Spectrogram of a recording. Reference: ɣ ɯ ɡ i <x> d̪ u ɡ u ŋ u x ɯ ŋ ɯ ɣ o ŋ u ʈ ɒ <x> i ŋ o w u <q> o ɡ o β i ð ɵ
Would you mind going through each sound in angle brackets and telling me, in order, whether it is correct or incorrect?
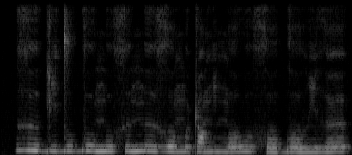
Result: incorrect, incorrect, incorrect

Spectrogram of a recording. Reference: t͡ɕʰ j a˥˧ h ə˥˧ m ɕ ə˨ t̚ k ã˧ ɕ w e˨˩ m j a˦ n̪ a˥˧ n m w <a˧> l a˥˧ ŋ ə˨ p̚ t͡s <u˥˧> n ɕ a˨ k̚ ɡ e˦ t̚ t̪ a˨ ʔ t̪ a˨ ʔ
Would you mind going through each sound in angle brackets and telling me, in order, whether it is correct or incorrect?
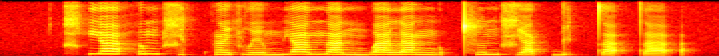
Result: incorrect, incorrect

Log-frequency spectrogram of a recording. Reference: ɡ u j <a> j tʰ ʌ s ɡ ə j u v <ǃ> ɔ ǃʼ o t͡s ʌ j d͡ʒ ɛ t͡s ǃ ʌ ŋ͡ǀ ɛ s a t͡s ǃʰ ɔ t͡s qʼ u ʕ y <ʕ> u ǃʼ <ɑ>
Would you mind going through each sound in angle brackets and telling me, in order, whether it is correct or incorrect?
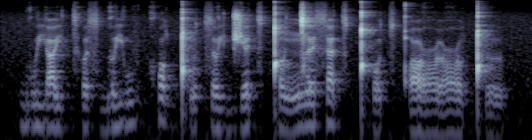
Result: correct, incorrect, correct, incorrect

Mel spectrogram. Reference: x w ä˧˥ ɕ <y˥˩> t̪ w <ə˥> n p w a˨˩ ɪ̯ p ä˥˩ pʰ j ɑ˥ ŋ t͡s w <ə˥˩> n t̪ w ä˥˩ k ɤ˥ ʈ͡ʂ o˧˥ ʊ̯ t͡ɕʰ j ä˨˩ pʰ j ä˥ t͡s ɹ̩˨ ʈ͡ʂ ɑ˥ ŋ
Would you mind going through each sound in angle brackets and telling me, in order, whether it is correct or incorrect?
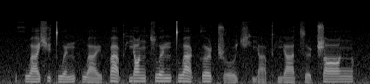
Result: incorrect, incorrect, incorrect

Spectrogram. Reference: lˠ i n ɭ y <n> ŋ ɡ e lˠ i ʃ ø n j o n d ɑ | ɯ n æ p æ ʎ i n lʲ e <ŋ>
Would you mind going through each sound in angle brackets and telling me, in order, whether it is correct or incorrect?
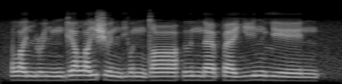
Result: correct, incorrect

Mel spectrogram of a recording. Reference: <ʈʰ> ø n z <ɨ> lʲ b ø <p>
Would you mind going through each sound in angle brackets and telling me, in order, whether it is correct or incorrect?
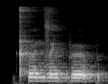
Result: correct, incorrect, correct

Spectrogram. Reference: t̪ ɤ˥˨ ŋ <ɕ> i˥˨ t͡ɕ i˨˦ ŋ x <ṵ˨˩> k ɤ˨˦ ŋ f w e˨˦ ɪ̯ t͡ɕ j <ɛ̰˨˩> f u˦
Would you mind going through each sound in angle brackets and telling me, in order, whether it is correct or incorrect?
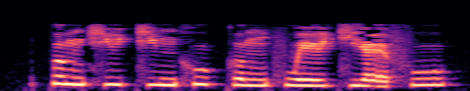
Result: correct, incorrect, correct

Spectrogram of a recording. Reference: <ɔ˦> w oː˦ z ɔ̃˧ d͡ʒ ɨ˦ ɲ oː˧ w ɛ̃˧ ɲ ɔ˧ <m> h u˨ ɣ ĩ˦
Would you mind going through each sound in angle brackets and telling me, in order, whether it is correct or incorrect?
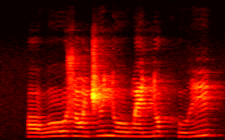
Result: incorrect, incorrect

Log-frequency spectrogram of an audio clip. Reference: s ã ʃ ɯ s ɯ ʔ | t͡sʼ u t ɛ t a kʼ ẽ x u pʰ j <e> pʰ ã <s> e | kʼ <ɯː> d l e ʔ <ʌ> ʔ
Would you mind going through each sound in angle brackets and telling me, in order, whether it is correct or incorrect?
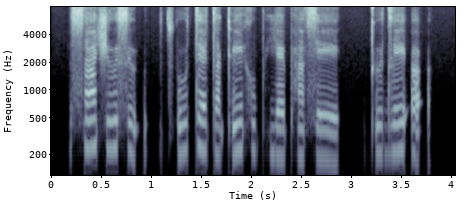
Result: incorrect, correct, incorrect, correct

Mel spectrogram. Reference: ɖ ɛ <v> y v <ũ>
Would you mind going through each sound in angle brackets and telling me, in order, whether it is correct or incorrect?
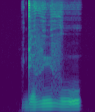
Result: correct, incorrect

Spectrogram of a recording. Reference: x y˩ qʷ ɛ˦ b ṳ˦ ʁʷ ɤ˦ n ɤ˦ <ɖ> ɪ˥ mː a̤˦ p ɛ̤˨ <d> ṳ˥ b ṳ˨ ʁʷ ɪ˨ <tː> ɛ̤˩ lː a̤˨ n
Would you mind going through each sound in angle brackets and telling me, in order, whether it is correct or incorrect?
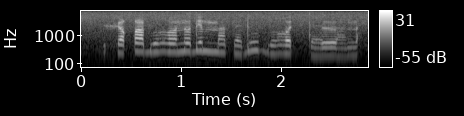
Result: incorrect, correct, correct

